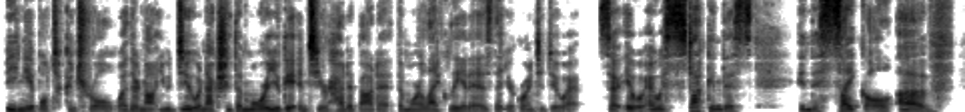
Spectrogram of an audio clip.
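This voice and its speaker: Husky and low-pitched with vocal fry, this woman talks a little fast in a level tone. She's in her thirties, from upstate New York, and appears as a podcast interview guest, speaking candidly and reflectively and frequently restarting her words.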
